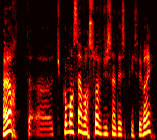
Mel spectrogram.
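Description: A man preaching a lively sermon as a pastor, who gets fired up and shouts out the voices of temptation, then turns quiet and gentle to lead prayer. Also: fairly high pitch, a little fast, dry recording, studio quality. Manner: animated, shouts acted-out inner voices, then calms to soft prayer talk.

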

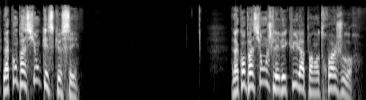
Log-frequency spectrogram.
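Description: A middle-aged man delivers a sermon in a relaxed, conversational way, often asking "d'accord?" and joking with the people in front of him. His voice sits a little high for a man, and the sound is dry and close. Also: unhurried, no echo. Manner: conversational, checks in with "d'accord?", jokes with the congregation. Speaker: preacher. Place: church hall.

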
